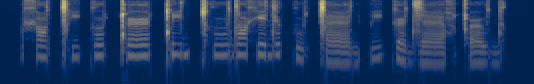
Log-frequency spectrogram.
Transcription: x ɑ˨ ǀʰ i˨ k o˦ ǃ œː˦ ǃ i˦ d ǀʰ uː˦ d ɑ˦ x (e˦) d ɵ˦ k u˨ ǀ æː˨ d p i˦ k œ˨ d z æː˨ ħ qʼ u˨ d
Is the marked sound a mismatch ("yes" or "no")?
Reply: no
